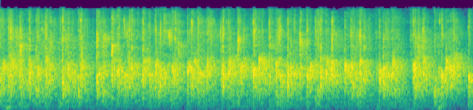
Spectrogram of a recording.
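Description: An audience at an event applauds a guest and the Hard Rock, clapping steadily for about five seconds, a dense, even wash of many hands clapping at once with no break or clear rhythm.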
